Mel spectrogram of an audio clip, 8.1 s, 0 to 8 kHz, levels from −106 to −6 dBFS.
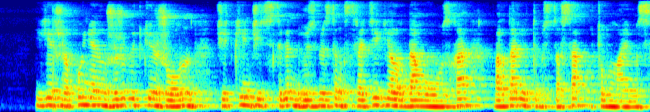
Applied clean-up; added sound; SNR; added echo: none; none; none; reverberation time 0.8 s.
